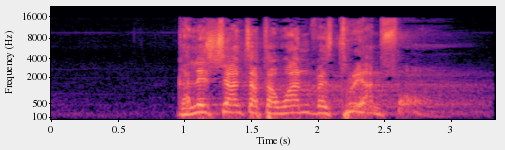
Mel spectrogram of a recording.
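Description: A man preaches forcefully into a microphone over loudspeakers.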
